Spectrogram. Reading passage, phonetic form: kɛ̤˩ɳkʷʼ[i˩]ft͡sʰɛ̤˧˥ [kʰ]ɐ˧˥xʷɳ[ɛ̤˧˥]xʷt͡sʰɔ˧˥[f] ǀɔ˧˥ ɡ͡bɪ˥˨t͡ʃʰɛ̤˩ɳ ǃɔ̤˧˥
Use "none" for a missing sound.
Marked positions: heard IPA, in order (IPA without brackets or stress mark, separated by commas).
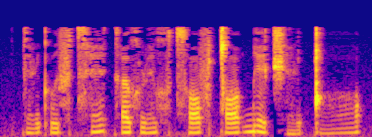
i˩, kʰ, ɛ̤˧˥, f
